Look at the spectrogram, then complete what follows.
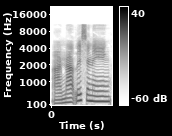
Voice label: Gnome Male Young NPC Pissed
